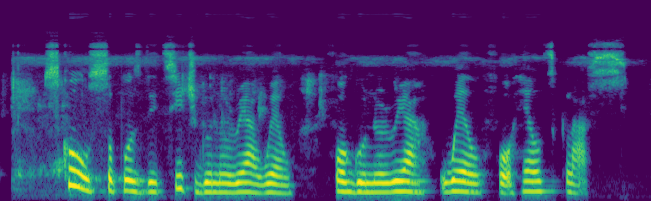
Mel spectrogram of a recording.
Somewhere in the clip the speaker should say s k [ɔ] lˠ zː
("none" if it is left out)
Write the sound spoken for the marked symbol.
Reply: u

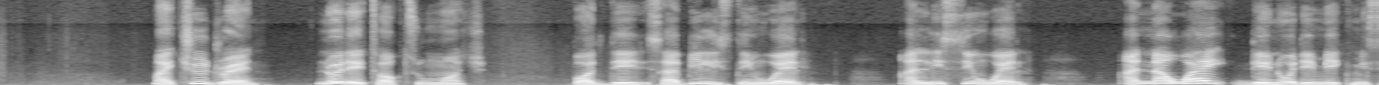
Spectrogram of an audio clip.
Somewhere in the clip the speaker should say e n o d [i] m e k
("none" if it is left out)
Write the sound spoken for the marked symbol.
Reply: e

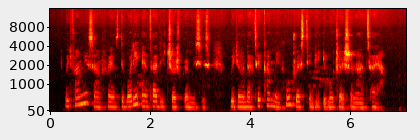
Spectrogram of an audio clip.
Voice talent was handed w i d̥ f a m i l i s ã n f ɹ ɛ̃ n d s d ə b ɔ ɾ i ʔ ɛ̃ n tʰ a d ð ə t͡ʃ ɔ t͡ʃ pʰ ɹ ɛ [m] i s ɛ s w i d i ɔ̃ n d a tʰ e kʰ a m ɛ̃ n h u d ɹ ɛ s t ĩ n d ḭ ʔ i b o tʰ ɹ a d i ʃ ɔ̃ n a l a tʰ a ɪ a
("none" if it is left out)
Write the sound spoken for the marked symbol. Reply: m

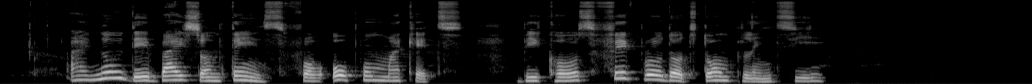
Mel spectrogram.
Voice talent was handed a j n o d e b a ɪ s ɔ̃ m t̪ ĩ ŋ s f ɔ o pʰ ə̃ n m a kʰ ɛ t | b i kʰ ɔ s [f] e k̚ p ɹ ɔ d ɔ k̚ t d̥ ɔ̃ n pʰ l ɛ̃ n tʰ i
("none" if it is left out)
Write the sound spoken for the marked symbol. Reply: f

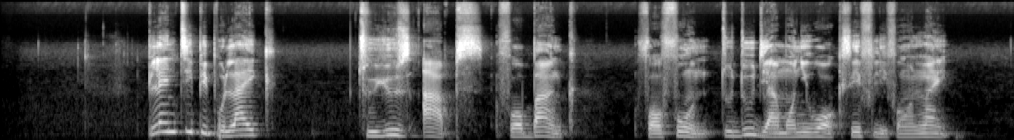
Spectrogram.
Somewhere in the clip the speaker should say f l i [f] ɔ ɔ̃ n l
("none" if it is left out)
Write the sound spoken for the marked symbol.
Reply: f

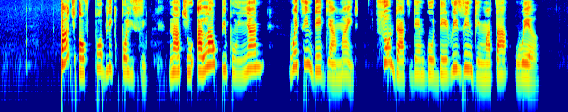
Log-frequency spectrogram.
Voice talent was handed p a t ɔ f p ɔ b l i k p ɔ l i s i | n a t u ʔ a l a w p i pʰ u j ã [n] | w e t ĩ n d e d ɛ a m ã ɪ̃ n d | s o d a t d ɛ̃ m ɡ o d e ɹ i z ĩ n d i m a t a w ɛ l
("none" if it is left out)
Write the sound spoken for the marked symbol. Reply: n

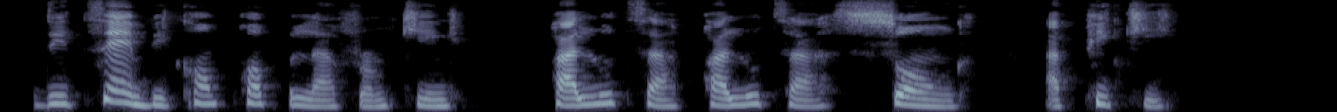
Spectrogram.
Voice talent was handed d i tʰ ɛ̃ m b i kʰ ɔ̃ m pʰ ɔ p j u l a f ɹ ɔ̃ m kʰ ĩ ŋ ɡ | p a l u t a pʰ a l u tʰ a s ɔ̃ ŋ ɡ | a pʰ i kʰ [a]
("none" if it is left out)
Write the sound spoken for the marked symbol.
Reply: i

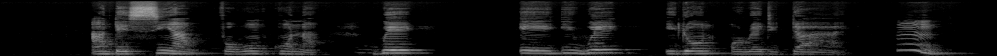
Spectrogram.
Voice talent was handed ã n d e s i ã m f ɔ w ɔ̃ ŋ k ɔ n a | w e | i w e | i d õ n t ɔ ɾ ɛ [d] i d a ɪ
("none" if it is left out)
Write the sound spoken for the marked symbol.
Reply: d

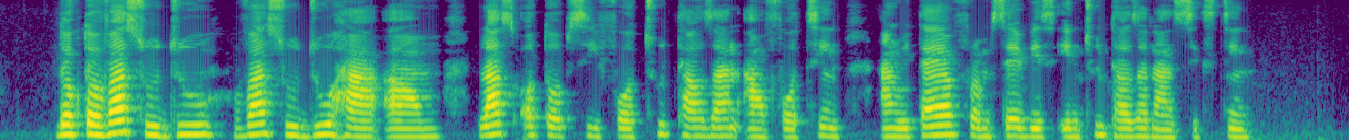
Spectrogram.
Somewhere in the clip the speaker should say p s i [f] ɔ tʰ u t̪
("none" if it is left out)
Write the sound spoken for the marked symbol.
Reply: f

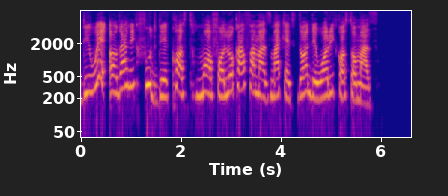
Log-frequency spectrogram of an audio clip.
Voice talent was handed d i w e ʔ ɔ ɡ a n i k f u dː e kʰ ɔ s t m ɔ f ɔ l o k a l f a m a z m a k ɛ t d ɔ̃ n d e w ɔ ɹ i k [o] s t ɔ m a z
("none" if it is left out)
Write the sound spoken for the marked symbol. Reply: ɔ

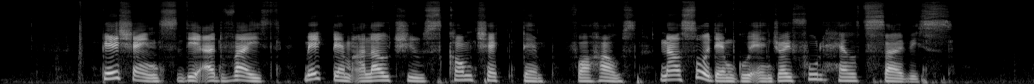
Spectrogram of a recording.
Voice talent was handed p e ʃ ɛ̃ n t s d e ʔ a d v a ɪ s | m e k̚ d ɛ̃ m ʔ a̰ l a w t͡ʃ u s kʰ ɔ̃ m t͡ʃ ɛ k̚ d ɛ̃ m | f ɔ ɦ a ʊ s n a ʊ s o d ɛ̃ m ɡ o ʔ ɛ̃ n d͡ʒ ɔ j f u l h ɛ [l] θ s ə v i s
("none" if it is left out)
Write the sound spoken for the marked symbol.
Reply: l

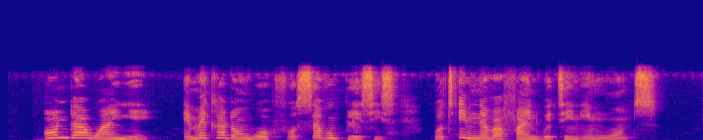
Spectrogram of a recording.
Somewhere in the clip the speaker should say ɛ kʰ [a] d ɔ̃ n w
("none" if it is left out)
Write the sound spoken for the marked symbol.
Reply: a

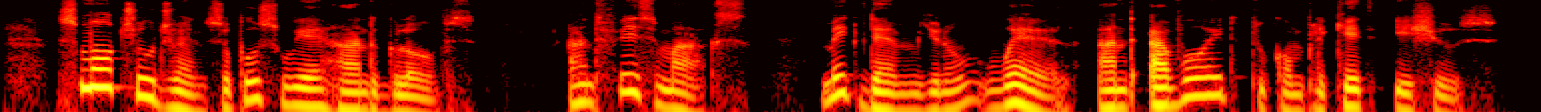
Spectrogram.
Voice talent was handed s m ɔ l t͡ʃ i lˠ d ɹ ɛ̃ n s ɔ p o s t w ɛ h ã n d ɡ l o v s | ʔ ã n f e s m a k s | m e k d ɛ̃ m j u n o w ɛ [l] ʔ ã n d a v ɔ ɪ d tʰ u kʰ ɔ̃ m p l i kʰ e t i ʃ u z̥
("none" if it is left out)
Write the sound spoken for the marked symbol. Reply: l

